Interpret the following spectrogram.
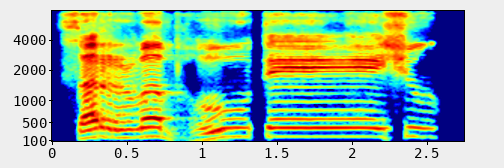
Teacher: பூ நெடிலெழுத்து, தே நெடிலெழுத்து, ஷு short ஆயிடும்.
